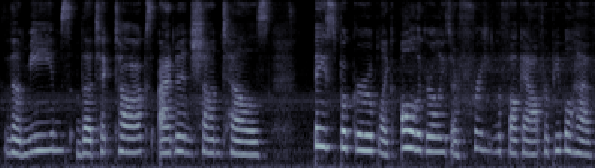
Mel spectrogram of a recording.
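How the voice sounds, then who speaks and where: A woman's voice: a little high, unhurried, a little mellow. A young woman hosting a podcast, chatting casually with lots of fillers and swearing, her voice a little nasal and congested. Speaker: podcast host. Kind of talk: casual chat.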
